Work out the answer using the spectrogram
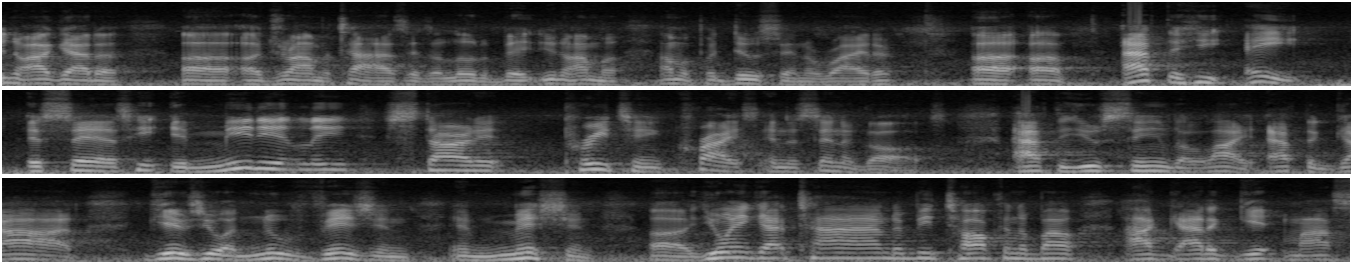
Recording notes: Live from the Veterans Memorial Park in Saint Clair Shores MI.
